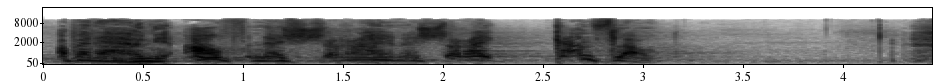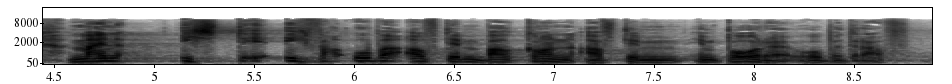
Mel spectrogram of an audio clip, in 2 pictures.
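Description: In a large, echoing hall, a man preaches a personal testimony in slow, deliberate German, making the slips of a non-native speaker. His slightly high voice is bright and a little husky, and his intonation swings widely as he animatedly acts out the scenes, shouts and reactions included.

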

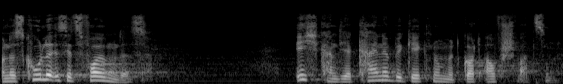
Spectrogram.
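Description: A man preaching a sermon in German in a lively, conversational way, often turning to the listeners directly. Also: on the high side, unhurried. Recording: long reverb of a hall.

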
